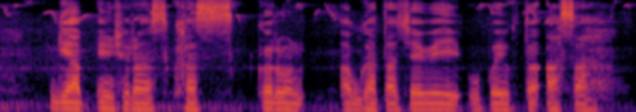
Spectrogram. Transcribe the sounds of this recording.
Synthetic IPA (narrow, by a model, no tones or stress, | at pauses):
ɡjapinɕuɾənskʰaskəɾuːnəb̚ɡʱat̪at͡ɕaʋeiupəjukt̪əʔasa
